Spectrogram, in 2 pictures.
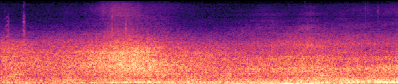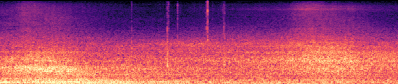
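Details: Steady road traffic rumbles throughout, with cars swelling past and no animal voice standing out.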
